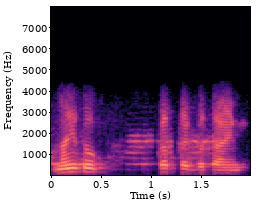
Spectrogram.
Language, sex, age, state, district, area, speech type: Hindi, male, 30-45, Uttar Pradesh, Prayagraj, rural, conversation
